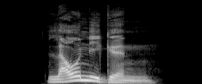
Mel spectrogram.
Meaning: inflection of launig: 1. strong genitive masculine/neuter singular 2. weak/mixed genitive/dative all-gender singular 3. strong/weak/mixed accusative masculine singular 4. strong dative plural
- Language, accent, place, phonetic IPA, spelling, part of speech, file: German, Germany, Berlin, [ˈlaʊ̯nɪɡn̩], launigen, adjective, De-launigen.ogg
